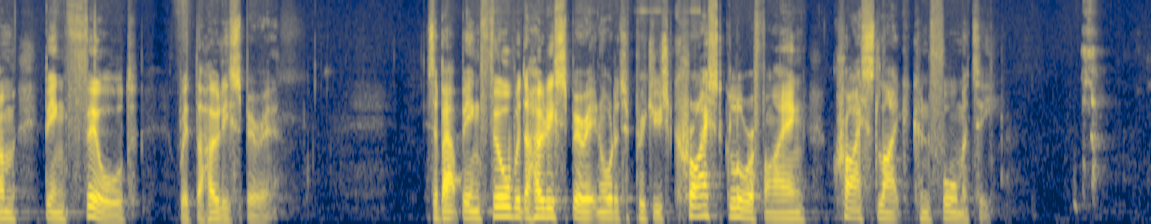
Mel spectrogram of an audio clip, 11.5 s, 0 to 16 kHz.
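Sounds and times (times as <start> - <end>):
speech: 0.0 - 2.8, 4.3 - 10.0
stifled sneeze with intake of breath: 10.7 - 11.2.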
